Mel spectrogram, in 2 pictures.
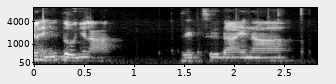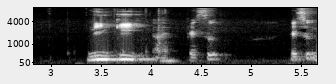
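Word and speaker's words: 絶大: Từ số 2 đọc là Zetsudai, cũng là một từ vựng rất là quan trọng của N1, được hỏi một số lần rồi.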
